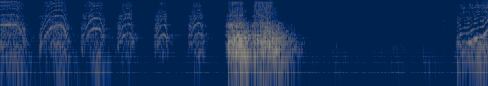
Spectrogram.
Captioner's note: drill whirring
